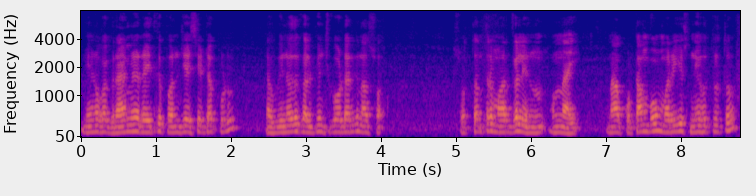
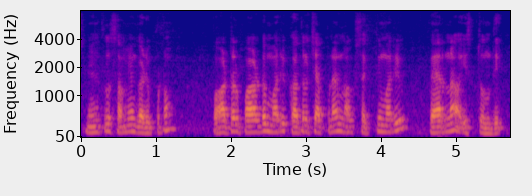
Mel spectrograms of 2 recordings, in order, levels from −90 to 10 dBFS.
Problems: constant background noise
